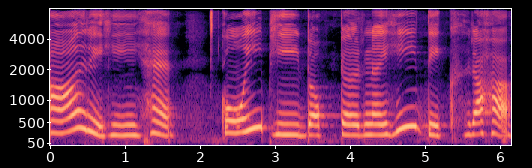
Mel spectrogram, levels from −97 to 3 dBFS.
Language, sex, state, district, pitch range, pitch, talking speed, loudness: Hindi, female, Punjab, Fazilka, 225-275 Hz, 235 Hz, 90 wpm, -15 LUFS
